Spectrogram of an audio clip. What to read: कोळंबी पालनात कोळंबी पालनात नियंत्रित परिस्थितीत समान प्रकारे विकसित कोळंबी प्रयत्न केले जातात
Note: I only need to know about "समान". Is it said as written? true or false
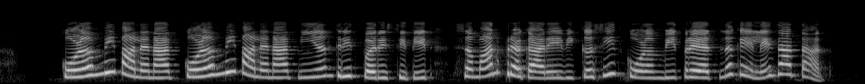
true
